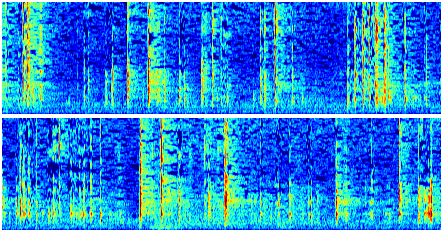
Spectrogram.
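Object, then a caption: Plastic tape dispenser. A small handheld yellow plastic sticky-tape dispenser holding a roll of tape is held in both hands and handled with fingertips and nails. Quick, bright plastic clicks and taps come in an irregular stream over about seven seconds. Each one is short and dry against a quiet, faint background hiss.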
